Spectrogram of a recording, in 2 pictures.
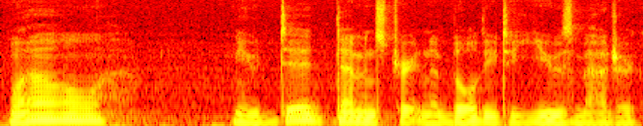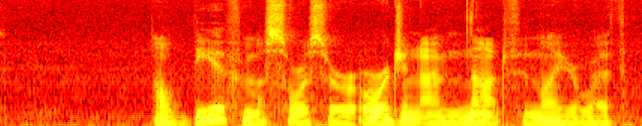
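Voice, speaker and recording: A man playing a calm, guarded magic-wielding investigator in an ASMR audio roleplay, speaking in a measured, patient, instructive way with pauses. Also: fairly low pitch, natural voice.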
